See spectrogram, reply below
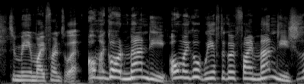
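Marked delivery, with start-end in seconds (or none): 0.9-2.8 high, put-on alarm; feigned urgency. Friends faking an excuse to flee escorts, in mock alarm. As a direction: fake a worried hurry, voice pitched high.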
